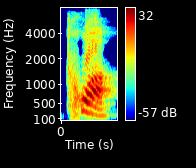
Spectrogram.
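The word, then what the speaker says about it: trois: سه تخوا تخوا خب نکته‌ای که داره اینجا تخوا نمیگیم اتخوا اتخوا اتخوا نمیگیم اگه اتخوا بگیم به نظر من درست از اینه که تخوها بگیم ببینید اینجا ت رو فقط خیلی سریع از روش رد میشه فقط انگار که یه تاچش تاچش تاچش میکنیم تخوا چند بار تکرار کنید دستتون میاد که چطوری این کلمه رو تلفظ کنید تخوا عدد ۴ کتخ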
